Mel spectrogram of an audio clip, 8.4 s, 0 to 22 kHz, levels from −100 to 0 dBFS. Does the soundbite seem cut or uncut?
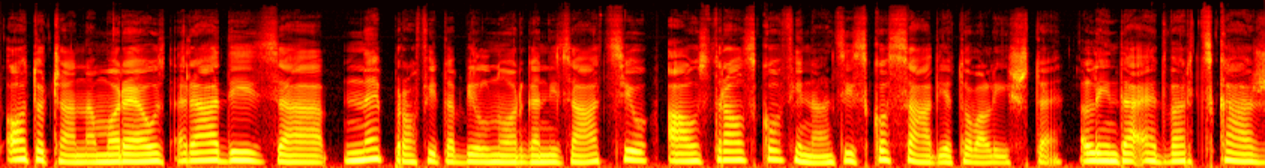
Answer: cut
